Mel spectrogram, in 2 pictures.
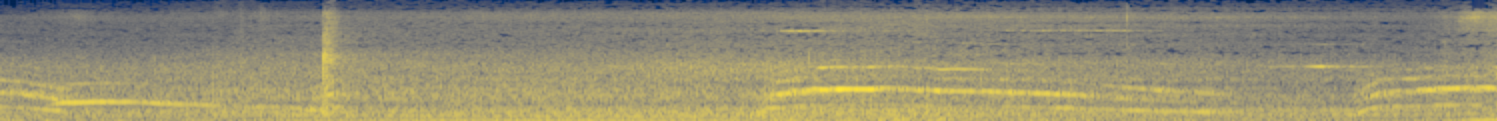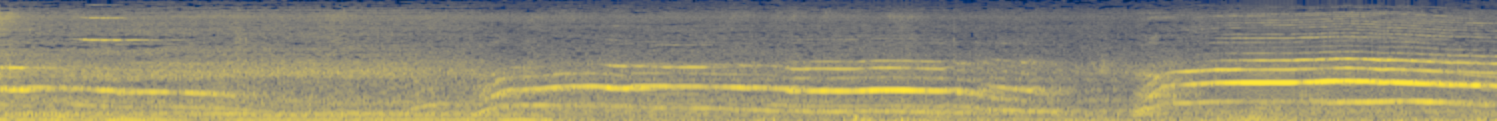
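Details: Cats meowing in Athens, Greece: a run of about six arched, whining meows, each rising then falling, spaced roughly every two to three seconds. The final call is higher and shakier. A faint click and a low background hum are also heard.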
